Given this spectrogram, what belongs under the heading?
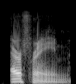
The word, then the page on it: airframe: American English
